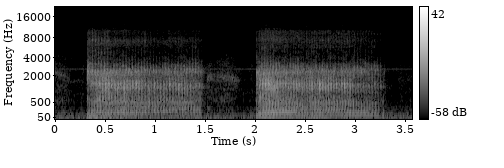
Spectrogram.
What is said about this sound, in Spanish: La ovejita roncaba dulcemente.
